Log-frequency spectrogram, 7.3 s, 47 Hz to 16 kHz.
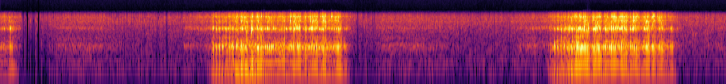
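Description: Two loud rough snores on the in-breaths, with quieter breathing between, about 18 breaths a minute.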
